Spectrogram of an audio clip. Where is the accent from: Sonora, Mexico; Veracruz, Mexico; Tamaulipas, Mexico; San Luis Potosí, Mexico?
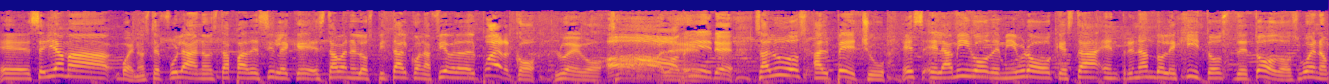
Sonora, Mexico; Magdalena; de Magdalena, Sonora, México.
